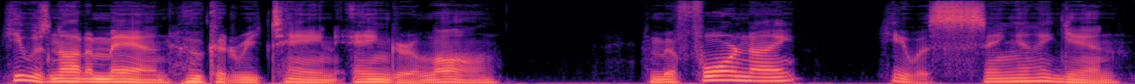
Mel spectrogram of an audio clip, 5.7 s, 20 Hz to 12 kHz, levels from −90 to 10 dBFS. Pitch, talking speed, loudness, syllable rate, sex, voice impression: 115 Hz, 180 wpm, -17 LUFS, 5.0 syllables/s, male, very masculine, very adult-like, slightly old, very thick, slightly tensed, powerful, slightly dark, slightly hard, slightly clear, fluent, slightly raspy, cool, very intellectual, sincere, very calm, friendly, reassuring, slightly unique, slightly elegant, wild, slightly sweet, slightly lively, kind, modest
